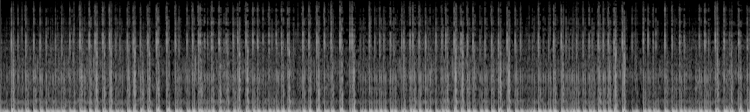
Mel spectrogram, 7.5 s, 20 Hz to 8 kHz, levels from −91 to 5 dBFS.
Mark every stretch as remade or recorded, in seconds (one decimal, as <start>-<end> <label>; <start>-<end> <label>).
0.0-2.0 recorded; 2.0-3.0 remade; 3.0-6.3 recorded; 6.3-7.5 remade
